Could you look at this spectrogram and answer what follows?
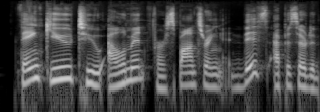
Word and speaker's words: LMNT: thank you to element for sponsoring this episode of the show it is spelled lmnt and pronounced element you guys have heard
